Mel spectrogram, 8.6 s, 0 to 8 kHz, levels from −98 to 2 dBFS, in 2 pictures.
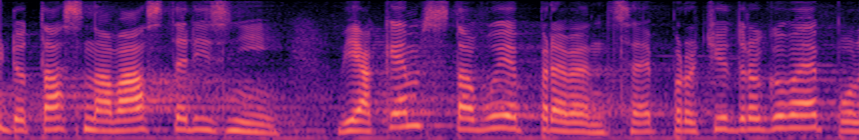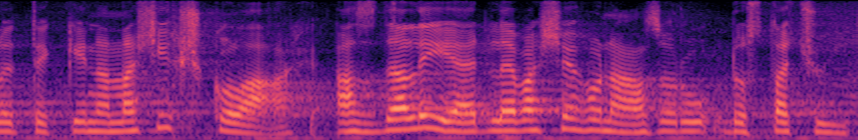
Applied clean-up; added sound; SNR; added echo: none; none; none; none.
